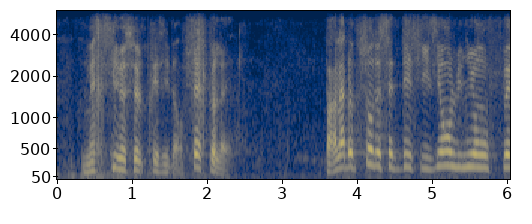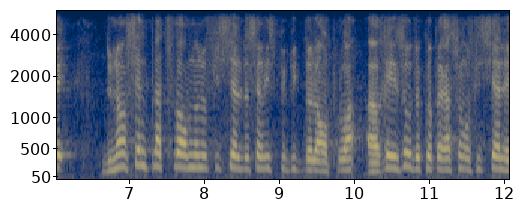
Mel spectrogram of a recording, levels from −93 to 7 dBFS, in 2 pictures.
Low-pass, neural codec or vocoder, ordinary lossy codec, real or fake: 5.4 kHz; codec, 16 kHz in and 24 kHz out, 2.2 kbps, FireRedTTS-2 codec; Opus, 16 kbps; fake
